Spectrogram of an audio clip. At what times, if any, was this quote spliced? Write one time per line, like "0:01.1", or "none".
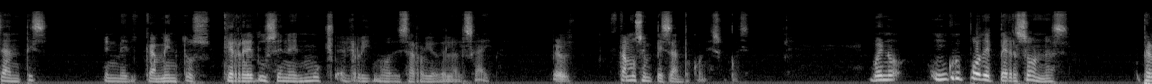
0:02.1
0:03.3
